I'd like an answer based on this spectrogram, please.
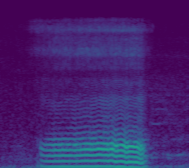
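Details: French Bulldog named Conny snoring while sleeping soundly with eyes rolled back; one long, rough, droning snore with a steady buzzing tone lasting about a second and a half, in a quiet room.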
